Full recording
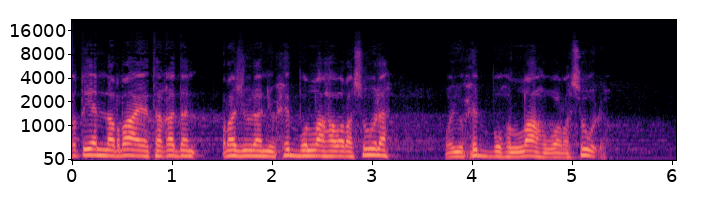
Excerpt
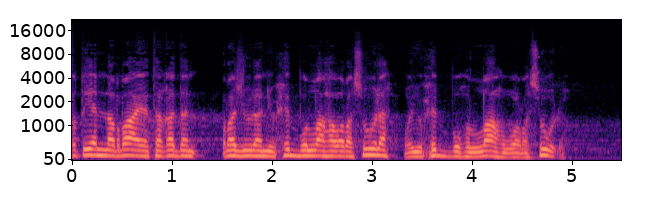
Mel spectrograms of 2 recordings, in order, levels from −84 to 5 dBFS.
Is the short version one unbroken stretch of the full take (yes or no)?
no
